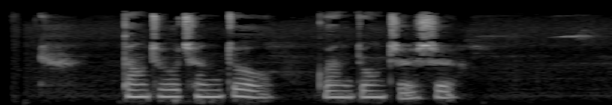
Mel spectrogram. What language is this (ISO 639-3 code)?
zho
